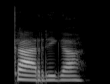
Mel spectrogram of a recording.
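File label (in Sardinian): "càrriga", female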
